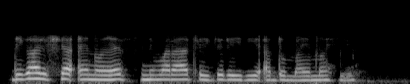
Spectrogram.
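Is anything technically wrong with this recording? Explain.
Yes. Throughout, the speech carries GSM full-rate codec damage. A vocal-tract model excited by coarse pulse trains gives a buzzy, gravelly roughness, consistent with a 13 kbps coder. The spectrogram shows nothing above 3.8 kHz.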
